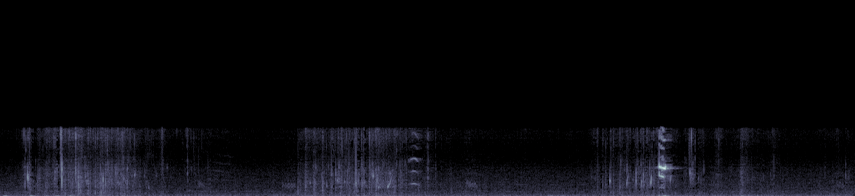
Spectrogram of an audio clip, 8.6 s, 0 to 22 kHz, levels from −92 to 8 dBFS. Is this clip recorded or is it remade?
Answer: remade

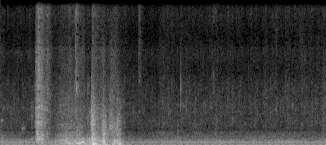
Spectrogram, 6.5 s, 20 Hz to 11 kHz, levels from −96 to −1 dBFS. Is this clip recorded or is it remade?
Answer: recorded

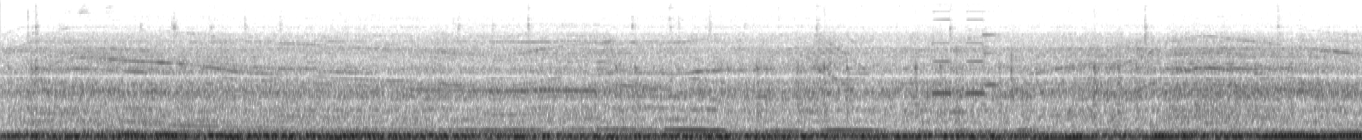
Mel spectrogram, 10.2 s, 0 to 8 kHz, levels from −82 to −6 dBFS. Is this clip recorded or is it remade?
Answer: recorded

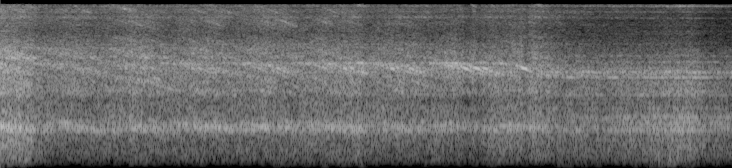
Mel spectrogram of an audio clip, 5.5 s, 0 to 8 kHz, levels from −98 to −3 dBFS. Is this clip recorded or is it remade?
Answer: recorded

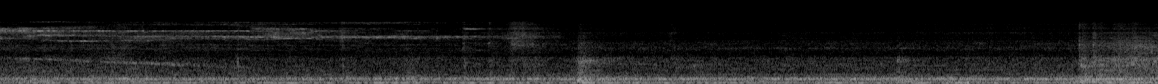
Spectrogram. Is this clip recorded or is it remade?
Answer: remade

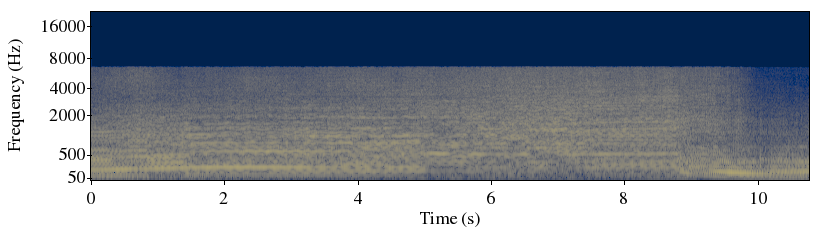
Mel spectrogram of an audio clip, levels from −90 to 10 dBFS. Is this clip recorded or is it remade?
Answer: recorded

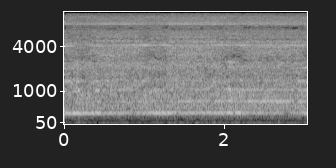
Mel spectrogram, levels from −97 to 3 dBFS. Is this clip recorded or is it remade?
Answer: remade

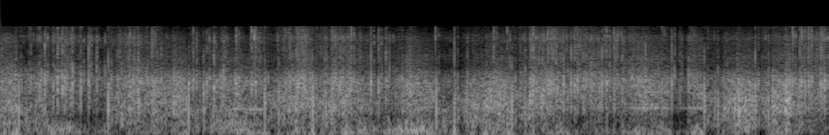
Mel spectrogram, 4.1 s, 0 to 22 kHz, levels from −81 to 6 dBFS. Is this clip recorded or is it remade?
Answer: recorded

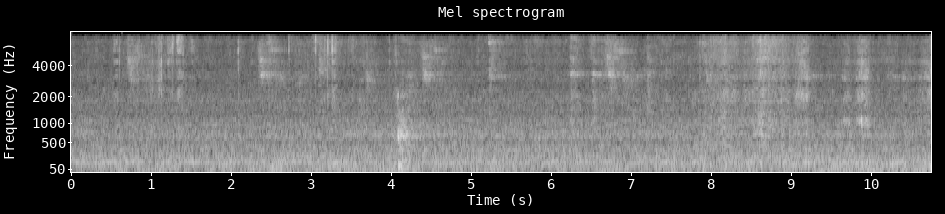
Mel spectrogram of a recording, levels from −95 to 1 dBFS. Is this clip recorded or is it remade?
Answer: remade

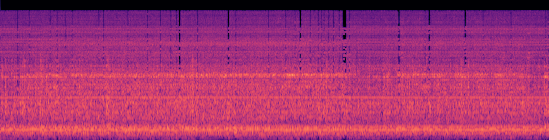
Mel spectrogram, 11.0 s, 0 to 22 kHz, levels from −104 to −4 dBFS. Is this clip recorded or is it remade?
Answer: recorded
